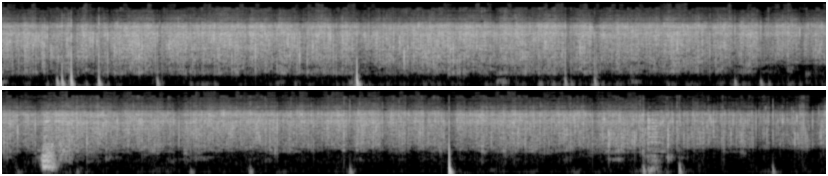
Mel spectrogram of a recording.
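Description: Loud, continuous sizzling and crackling of ginger paste sautéing in a pan, with scattered sharp pops and spatters throughout, close up and without any talking.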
